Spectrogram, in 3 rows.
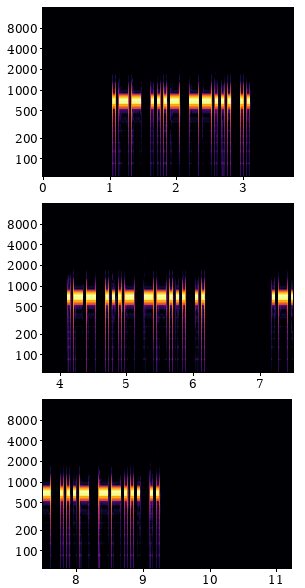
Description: Morse code, heard as a keyed tone, about 25 wpm, 700 Hz. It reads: WV7I WV7I WV7I
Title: USA Call Signs - 4 Characters - Repeated 3x - 25wpm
